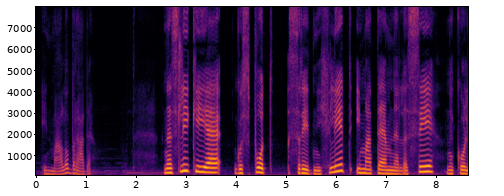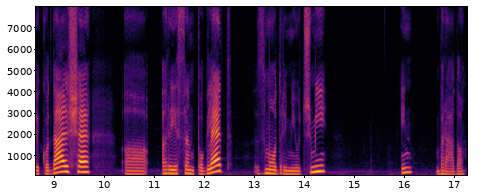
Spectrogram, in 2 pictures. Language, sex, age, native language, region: Slovenian, female, 30-49, Slovenian, Southeast Slovenia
